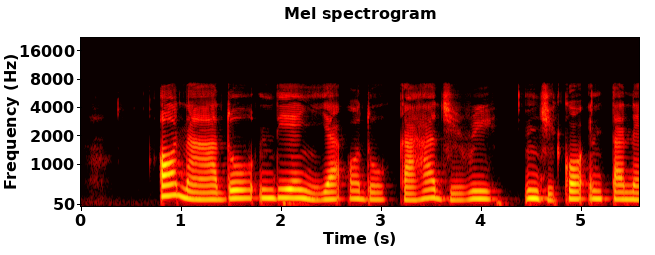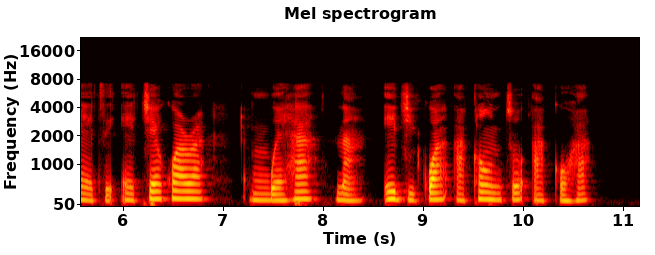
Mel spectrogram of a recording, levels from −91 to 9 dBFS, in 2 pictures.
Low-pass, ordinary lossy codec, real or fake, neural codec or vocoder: 7.2 kHz; none; real; none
